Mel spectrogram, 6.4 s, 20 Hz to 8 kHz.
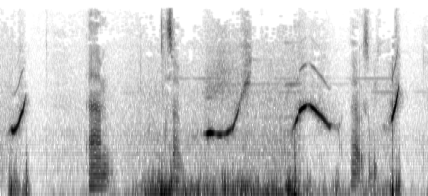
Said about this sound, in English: At 12:41 Universal Time on the 17th of August 2017, three gravitational wave detectors, isn't that great, three wave detectors, on planet Earth picked up the shockwave. It sounded like a chirp.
